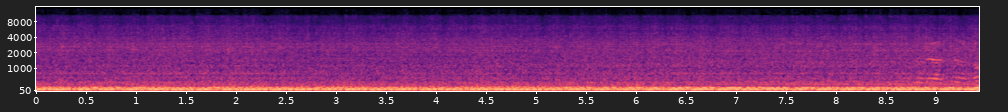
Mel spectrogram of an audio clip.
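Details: VE with a big V8 said to make 525 rwhp, just fired up and still not road-driveable: a deep, steady low rumble at a fast, even idle with no knocks or misfires; it runs cleanly.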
